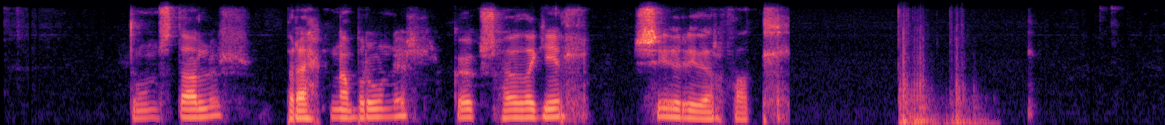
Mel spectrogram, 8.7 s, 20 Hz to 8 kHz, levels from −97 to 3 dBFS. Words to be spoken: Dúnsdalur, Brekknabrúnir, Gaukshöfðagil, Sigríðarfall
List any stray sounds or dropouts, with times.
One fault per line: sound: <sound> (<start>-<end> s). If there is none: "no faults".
sound: thud (6.7-7.5 s)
